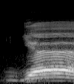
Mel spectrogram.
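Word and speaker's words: جاءهم: Perhatikan huruf hamzah dan huruf ha-nya harus jelas dan tegas terdengar. Ja'ahum.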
